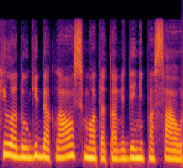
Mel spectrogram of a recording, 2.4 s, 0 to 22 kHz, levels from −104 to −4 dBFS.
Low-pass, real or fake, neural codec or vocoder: 14.4 kHz; fake; codec, 32 kHz, 1.9 kbps, SNAC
